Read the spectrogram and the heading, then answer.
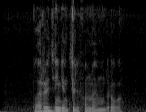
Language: Russian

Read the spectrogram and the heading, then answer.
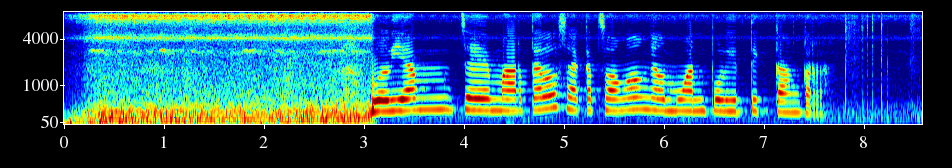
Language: Javanese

